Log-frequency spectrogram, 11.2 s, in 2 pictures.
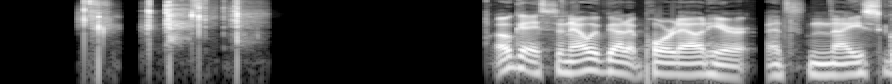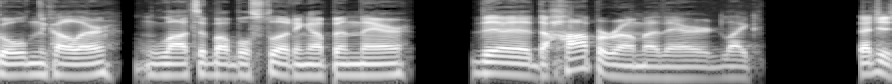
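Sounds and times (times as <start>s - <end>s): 
beer can being opened: 0.5s - 1.7s
speech: 3.1s - 11.1s.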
